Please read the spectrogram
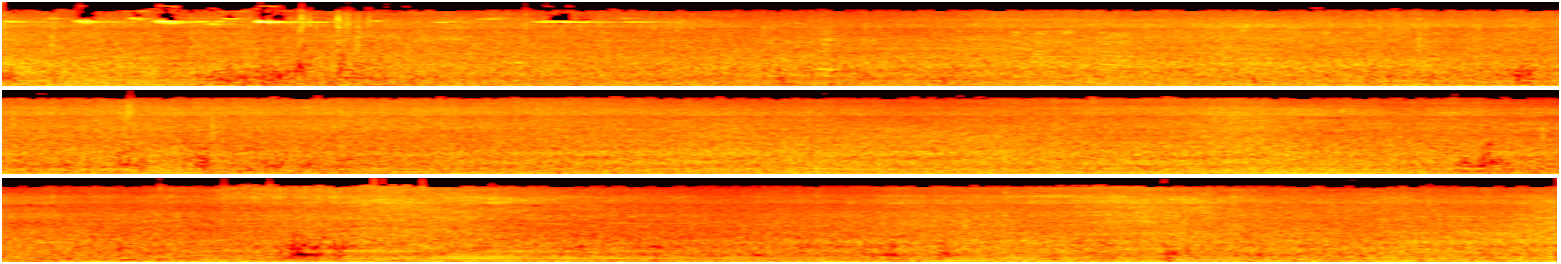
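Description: Steady low rumble of a bicycle ride along brick paving beside a busy road: wind on the microphone, tyre noise and road traffic passing.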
